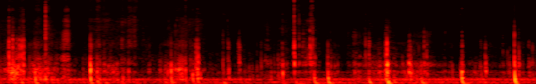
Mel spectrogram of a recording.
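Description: Irregular clicks and knocks of a phone being handled and set on a tripod stand, over a low steady hum.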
